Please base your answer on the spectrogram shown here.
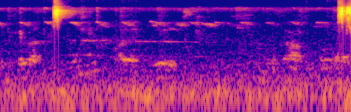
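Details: Crested jay calling toward a rival in its 'crecet cerecet' manner: one sharp rasping burst early and another at the end, separated by quiet faint chirps over a high steady drone.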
